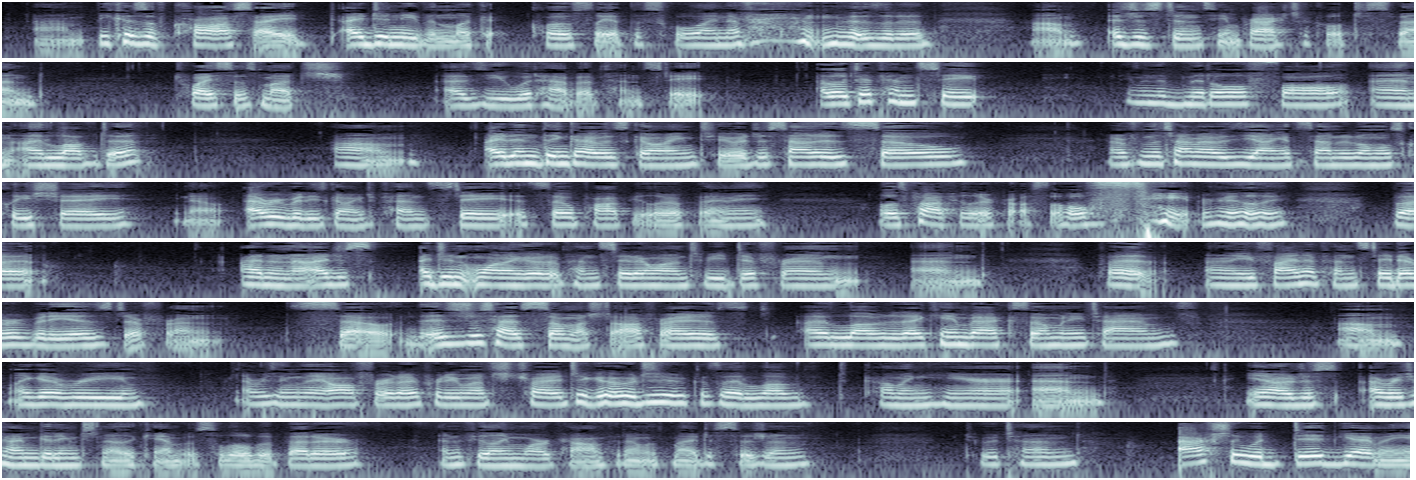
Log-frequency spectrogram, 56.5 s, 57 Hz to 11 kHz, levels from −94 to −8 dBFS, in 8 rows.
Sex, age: female, 20-39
